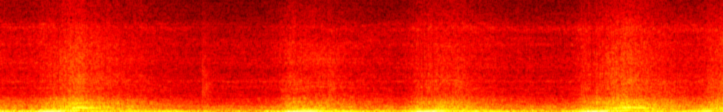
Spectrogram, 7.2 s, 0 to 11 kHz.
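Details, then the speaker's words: 1989 Ford Mustang GT V8 revved with camera on stand after new fuel system: several quick blips rising and falling smoothly, even exhaust note, no misfire or knock; healthy revving. "oh she sounds extremely well so good can't wait to actually take this thing out on the road and be able to beat the living crap out of it let me put the camera on the stand so you guys can hear it while I rev it"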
